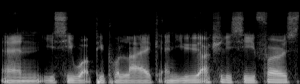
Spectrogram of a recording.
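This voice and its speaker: A man with a non-native accent speaks in a very deep, low voice, recorded dry and close with no echo. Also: quiet background. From Eritrea, raised in London. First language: not English. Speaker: photographer. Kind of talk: interview. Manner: halting, many fillers.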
